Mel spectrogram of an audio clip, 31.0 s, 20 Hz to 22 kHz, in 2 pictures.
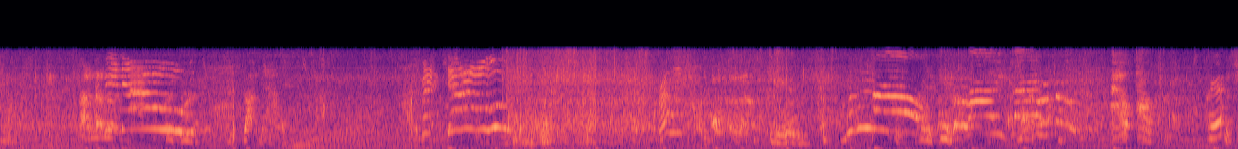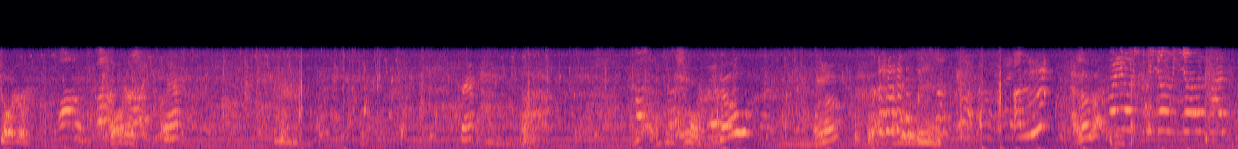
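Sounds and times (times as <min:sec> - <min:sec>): water churning and slapping: 0:00.0 - 0:30.9
body splashing into pool: 0:06.1 - 0:10.7.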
